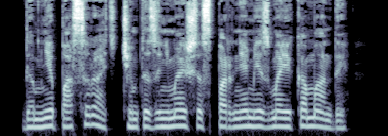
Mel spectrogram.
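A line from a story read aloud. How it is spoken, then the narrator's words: Calm. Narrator (Russian): спокойно ответил я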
